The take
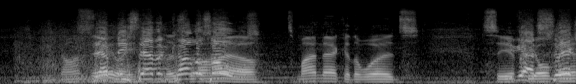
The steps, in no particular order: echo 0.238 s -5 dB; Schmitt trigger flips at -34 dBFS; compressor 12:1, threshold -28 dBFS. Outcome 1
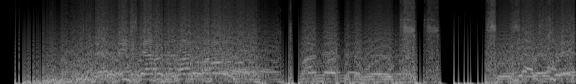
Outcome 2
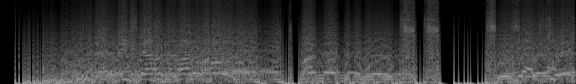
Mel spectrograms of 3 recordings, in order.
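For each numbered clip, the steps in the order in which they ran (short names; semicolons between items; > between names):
Schmitt trigger > compressor > echo; Schmitt trigger > echo > compressor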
